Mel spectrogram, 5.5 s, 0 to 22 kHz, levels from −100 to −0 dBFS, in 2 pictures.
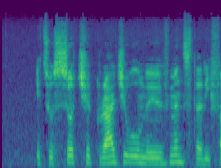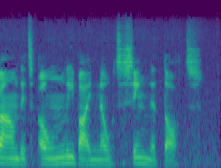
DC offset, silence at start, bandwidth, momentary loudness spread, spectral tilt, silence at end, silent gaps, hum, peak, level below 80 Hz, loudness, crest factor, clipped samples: under 0.1%; 0.45 s; 15.5 kHz; 13 LU; -2 dB/octave; 0.25 s; none; none; -4 dBFS; -68 dBFS; -25 LUFS; 24 dB; under 0.1%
